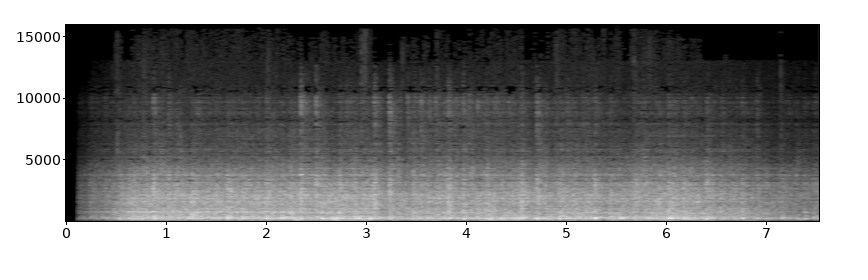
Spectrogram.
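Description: A commuter train running from Johannesburg to Soweto makes a steady, loud rumbling roar with a rhythmic clatter of wheels. It starts abruptly and continues unbroken, with no voices.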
